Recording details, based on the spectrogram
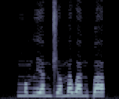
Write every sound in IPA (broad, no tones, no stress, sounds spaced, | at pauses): ŋ ɔ m lʲ a n d͡ʒ ɐ m a w a n ɡ͡b a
